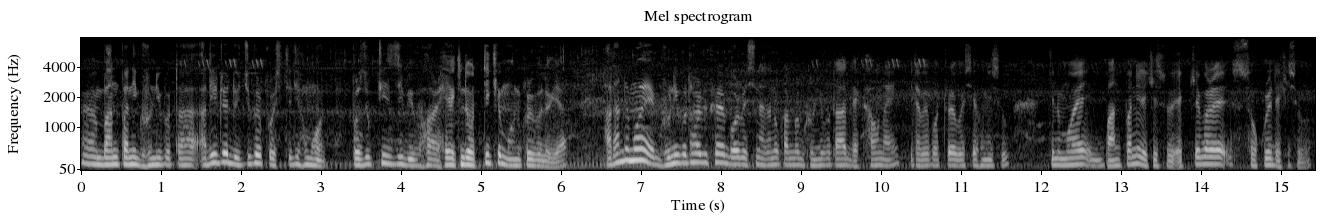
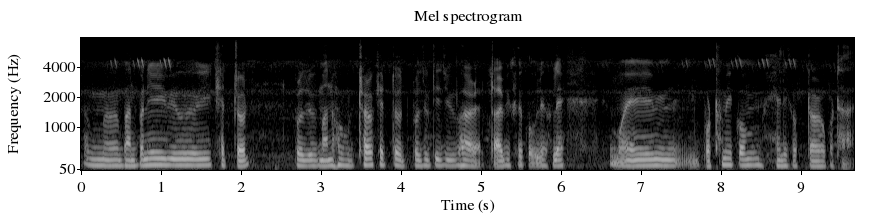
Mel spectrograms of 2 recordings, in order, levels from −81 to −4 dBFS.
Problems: constant background noise, background conversations at intervals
